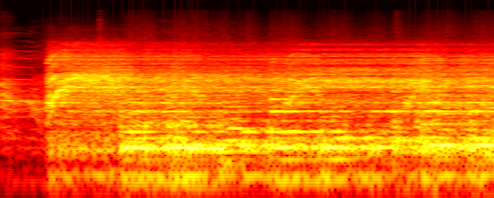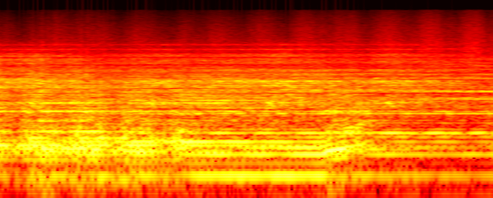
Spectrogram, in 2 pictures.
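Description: Live rock band playing loud, with distorted electric guitars. The sound drops out briefly at the start, then the full band comes back in and holds long, heavy low notes.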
